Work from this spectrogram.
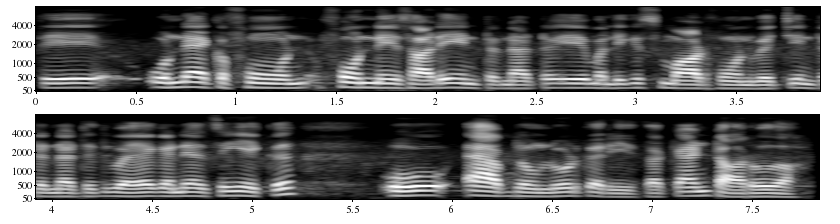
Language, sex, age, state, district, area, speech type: Dogri, male, 18-30, Jammu and Kashmir, Reasi, rural, spontaneous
